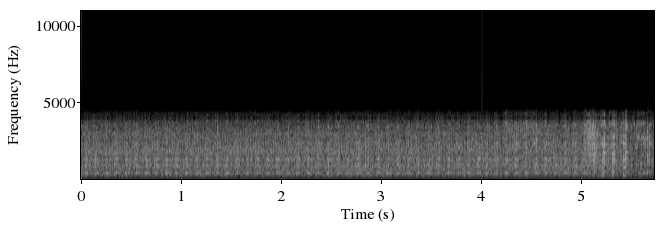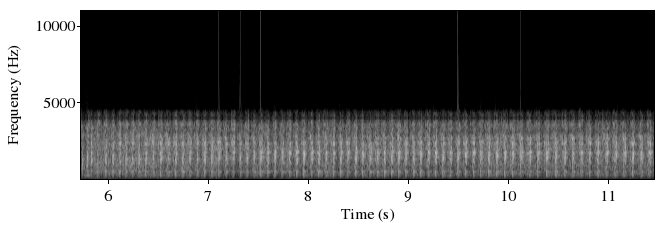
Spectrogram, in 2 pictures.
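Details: BMW X5 4.4i V8 at idle, oil filler cap removed: rapid light ticking, about two per second, growing sharper and louder partway through; valvetrain tick, cause unknown.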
